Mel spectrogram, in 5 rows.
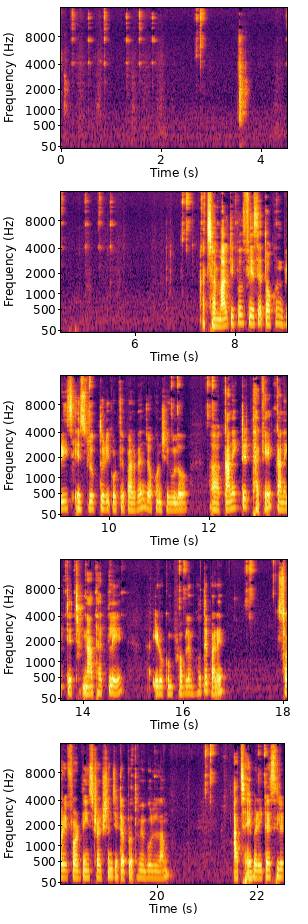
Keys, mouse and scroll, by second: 0.0-0.3 scroll down 2, 0.3 shift+middle click, 0.5-2.7 middle drag, 2.7 click, 3.6 KP_Decimal, 4.6 middle click, 7.0 click, 7.4 middle click, 8.2-9.5 shift+middle drag, 9.5 shift+click, 11.3-12.5 drag, 12.5 scroll down 3, 13.1-15.9 shift+middle drag, 15.9 click, 17.3 click, 18.1 KP_Decimal, 18.9 scroll down 2, 19.6-21.0 middle drag, 21.0 shift+click, 22.1-22.5 drag.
